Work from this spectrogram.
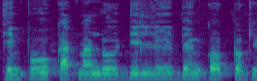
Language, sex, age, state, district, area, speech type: Nepali, male, 60+, West Bengal, Kalimpong, rural, spontaneous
